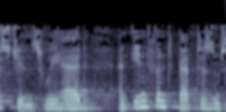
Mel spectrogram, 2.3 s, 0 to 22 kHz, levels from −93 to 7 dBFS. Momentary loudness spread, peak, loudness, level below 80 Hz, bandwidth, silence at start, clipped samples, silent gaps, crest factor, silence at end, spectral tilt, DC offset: 7 LU; -8 dBFS; -24 LUFS; -64 dBFS; 8.8 kHz; 0 s; under 0.1%; none; 16 dB; 0 s; -5 dB/octave; under 0.1%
